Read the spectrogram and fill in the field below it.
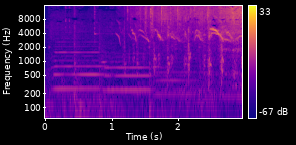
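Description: Domestic chickens clucking nearby, with a rapid series of short, overlapping clucks and squawks from several birds against a constant low background hum.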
